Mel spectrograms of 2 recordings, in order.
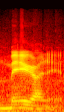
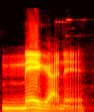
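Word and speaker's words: Mégane: It even has the accent in the first E. So you know that it's pronounced Megane and not Megane, right? Because yeah, that's how you pronounce the Japanese word. It's Megane. That's the pitch accent you need.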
